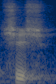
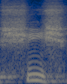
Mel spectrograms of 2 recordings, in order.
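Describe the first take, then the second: First: The vowel is short. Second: The vowel is stretched long.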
